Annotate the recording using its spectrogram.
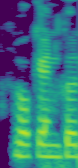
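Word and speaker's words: Wakankar: Correct में, my pronunciation is wrong, वॉकेनकर।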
